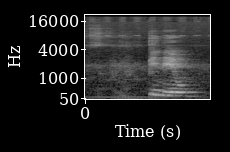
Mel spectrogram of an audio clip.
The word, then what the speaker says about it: pneu: Eu não falo pneu, é pneu. Como o P é mudo, certo?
